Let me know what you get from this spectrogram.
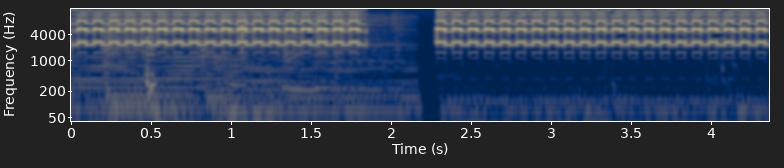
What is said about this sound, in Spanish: A ver, que suena el teléfono.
